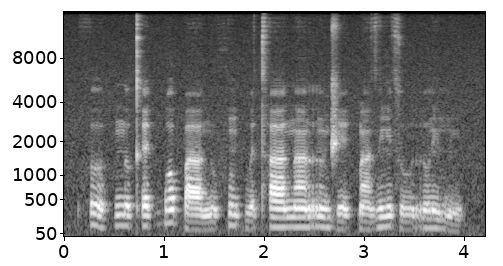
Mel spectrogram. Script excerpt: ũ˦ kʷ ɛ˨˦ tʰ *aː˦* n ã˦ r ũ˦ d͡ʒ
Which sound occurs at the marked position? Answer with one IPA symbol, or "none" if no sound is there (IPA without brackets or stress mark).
aː˦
